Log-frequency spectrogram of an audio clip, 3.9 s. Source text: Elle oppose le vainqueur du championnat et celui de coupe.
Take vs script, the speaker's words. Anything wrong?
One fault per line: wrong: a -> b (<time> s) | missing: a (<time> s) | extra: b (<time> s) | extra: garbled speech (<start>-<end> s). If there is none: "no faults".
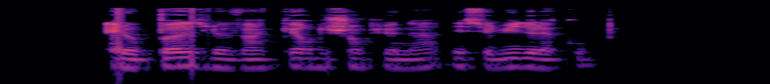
extra: la (2.7 s)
